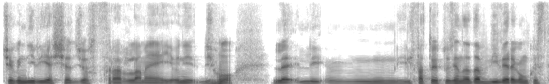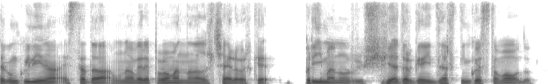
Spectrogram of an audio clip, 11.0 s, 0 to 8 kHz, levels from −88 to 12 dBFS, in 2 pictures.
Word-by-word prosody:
Cioè, 125 - +1
quindi 115 -2 +4
riesci 100 0 +1
a - - -2
giostrarla 95 0 -1
meglio. 85 -3 -1
Quindi, 100 0 -1
diciamo, 120 0 -1 0.4
le 115 -1 +2
li 135 -1 -3
mhmm, 130 -1 -6
il 125 -1 -6
fatto 135 +1 +1
che 125 - +2
tu 130 - -3
sia 130 +2 +3
andata 125 0 +6
a - - +6
vivere 120 -1 +4
con 115 0 +2
questa 120 +1 -3
coinquilina, 120 +1 +2
è - - -6
stata 105 -2 +1
una 100 -2 -2
vera 105 0 +3
e - - -3
propria 100 -1 +2
manna 95 -2 0
dal 85 -1 -2
cielo, 90 -2 0
perché 80 - -3 0.3
prima 115 -3 +1
non 95 -1 -3
riuscivi 100 +8 -3
ad 115 -2 +1
organizzarti 105 -1 -1
in 95 - -3
questo 95 0 -2
modo. 85 -6 -2
110 Hz, 220 wpm, -24 LUFS, 95-120 Hz, 0.4 s, andata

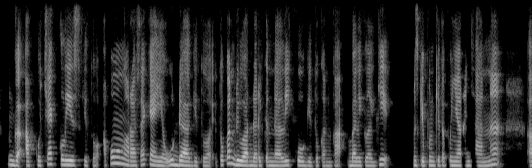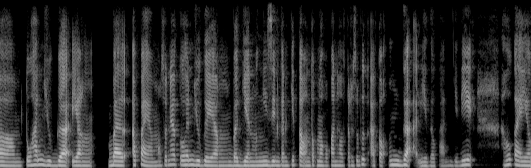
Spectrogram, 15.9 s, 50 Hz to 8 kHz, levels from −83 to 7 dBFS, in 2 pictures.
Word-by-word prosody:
enggak 210 -2 +5
aku 190 +1 +1
checklist 220 -2 +2
gitu, 195 - -7
aku - - -11
ngerasanya 225 -4 0
kayak 210 -4 +4
ya - - -1
udah 215 -3 +4
gitu. 180 0 -6
Itu 215 - -5
kan 285 +4 +2
di 225 - +4
luar 200 -2 +6
dari 190 -1 0
kendaliku 190 +2 0
gitu 180 0 -7
kan, 175 -1 -8
Kak. 180 - -4
Balik 185 -1 0
lagi, 185 +7 -2 0.3
meskipun 195 0 -1
kita 200 -3 -2
punya 195 -1 +1
rencana, 190 +4 0 0.4
mmm, 180 -2 +1
Tuhan 220 +3 +1
juga 190 -1 +5
yang 185 -1 +1 0.3
ba 195 -1 +7 0.2
apa 210 0 +1
ya, 175 - -1
maksudnya 210 +5 -2
Tuhan 220 +1 +1
juga 205 -1 +1
yang 185 0 0
bagian 185 0 +1
mengizinkan 190 0 0
kita 210 +1 +2
untuk 195 +1 -6
melakukan 190 +1 -2
hal 185 - -10
tersebut 205 +5 -5
atau - - -2
enggak 220 0 +3
gitu 175 -1 -6
kan. 185 +1 -12
Jadi, 210 +5 0 0.5
aku 230 - -1
kayak 205 -3 +3
195 Hz, 190 wpm, -24 LUFS, 185-215 Hz, 0.5 s, ba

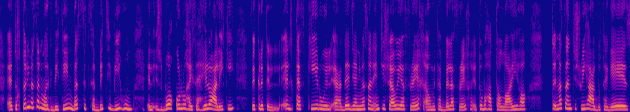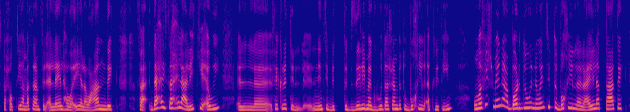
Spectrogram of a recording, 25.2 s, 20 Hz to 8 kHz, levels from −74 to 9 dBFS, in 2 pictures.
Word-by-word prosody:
آآ 245 - +1
تختاري 305 +9 +2
مثلًا 360 -2 +2
وجبتين 260 +5 +2
بس 290 +3 0
تثبِّتي 275 - -2
بيهم 270 +1 +3 0.3
الأسبوع 220 +7 +2
كله 295 -2 +1
هيسهلوا 230 +5 +2
عليكِ، 225 +2 +3 0.5
فكرة 260 +1 +1
ال 265 +7 -5
التفكير 280 +1 -1
والإعداد 250 -1 +2
يعني 240 -1 +2
مثلًا 265 0 0
أنتِ 275 +2 -1
شاوية 265 0 +3
فراخ 250 +4 -2
أو 210 - -2
متبلة 220 +2 -2
فراخ، 250 +2 -6
يا 260 - -8
دوب 270 0 +1
هتطلعيها، 245 -1 -1 0.5
ت 275 - -2
مثلًا 295 +3 +2
تشويها 280 0 -1
على 255 - +7
البوتاجاز، 230 +3 +3
تحطيها 230 +2 -4
مثلًا 235 0 -1
في 230 - -7
القلاية 215 +5 -1
الهوائية 230 +1 -1
لو 200 -3 -1
عندِك، 240 +3 +2 0.4
فده 290 - +2
هيسهل 340 0 +1
عليكِ 275 +3 +2
أوي 270 - +1 0.4
ال 210 -1 -2
فكرة 295 +1 -2
ال 245 - -6
إن 465 - -4
أنتِ 255 +3 0
بتبذلي 230 +3 -1
مجهود 250 -1 +1
عشان 270 +2 +1
بتطبخي 265 0 -2
الأكلتين، 230 +2 -5 0.4
ومفيش 310 +4 +1
مانع 450 - -1
برضو 320 +4 +3
إن 330 -2 0
وأنتِ 375 +5 0
بتطبخي 335 - -1
للعيلة 250 +1 +1
بتاعتِك 305 0 +1
255 Hz, 145 wpm, -24 LUFS, 230-290 Hz, 0.5 s, على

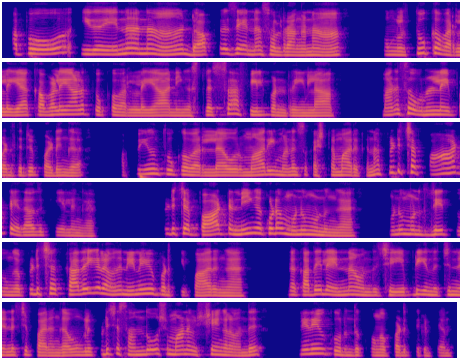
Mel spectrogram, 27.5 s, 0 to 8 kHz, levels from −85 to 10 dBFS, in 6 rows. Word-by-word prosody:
அப்போ 250 +2 +1 0.5
இது 225 0 +3 0.2
என்னான்னா, 255 +1 +3 0.4
டாக்டர்ஸே 245 +6 0
என்ன 210 - -1
சொல்றாங்கன்னா, 180 -2 +1 0.7
"உங்களுக்கு 185 -2 -2
தூக்கம் 275 -3 +1
வரலையா? 175 -1 +3
கவலையால 215 +4 +4
தூக்கம் 190 -2 -2
வரலையா? 155 0 +1
நீங்க 155 0 -2
ஸ்ட்ரெஸா 185 +6 -1
ஃபீல் 185 -1 0
பண்ணுறீங்களா? 150 -1 0 0.6
மனச 225 +8 -2
ஒருநிலைப்படுத்திட்டு 185 -3 +1
படுங்க. 155 0 0 0.5
அப்பயும் 245 0 -2
தூக்கம் 200 -4 +1
வரல 160 -1 +1
ஒருமாரி 170 +5 +1
மனசு 180 +1 -2
கஷ்டமா 175 +1 -1
இருக்குன்னா, 170 +5 -3
பிடிச்ச 325 +2 -2 0.2
பாட்டு 270 +5 +1
ஏதாவது 175 0 0
கேளுங்க. 155 -5 -5 0.8
பிடிச்ச 260 +1 +1 0.2
பாட்ட 225 +6 +4
நீங்க 270 +4 +3
கூட 265 - +4
முணுமுணுங்க. 195 -8 +1 0.5
முணுமுணுத்துட்டே 215 -2 +1
தூங்குங்க. 175 -2 -2
பிடிச்ச 250 +3 +1 0.2
கதைகள 255 +6 +5
வந்து 215 +2 -1
நினைவுபடுத்தி 210 -7 0
பாருங்க. 155 -1 +1 0.6
இந்த 195 0 -3
கதையில 220 +3 +2
என்ன 190 +3 0
வந்துச்சு? 170 +1 -1
எப்படி 185 +6 -1
இருந்துச்சுன்னு 185 0 0
நெனைச்சு 175 +3 -3
பாருங்க. 155 0 0
உங்களுக்கு 175 0 -2
பிடிச்ச 240 +2 -2
சந்தோஷமான 225 +2 0
விஷயங்கள 195 -3 0
வந்து 165 +5 0 0.5
நினைவு 255 +2 +3
கூர்ந்துக்கோங்க 165 -3 -3
படுத்துக்கிட்டு, 155 -2 -6
185 Hz, 125 wpm, -24 LUFS, 170-225 Hz, 0.8 s, கதைகள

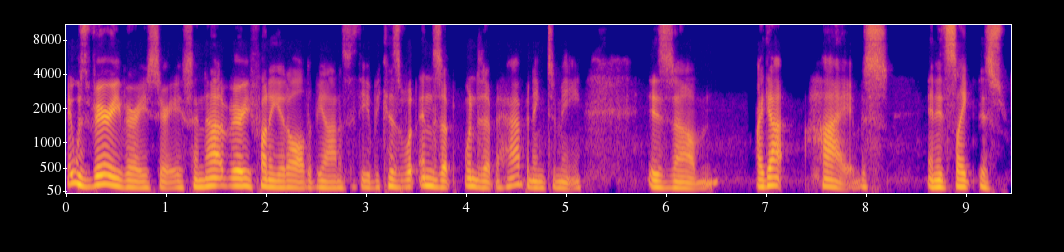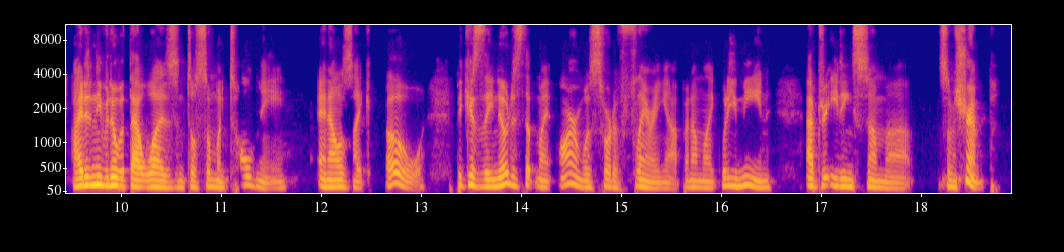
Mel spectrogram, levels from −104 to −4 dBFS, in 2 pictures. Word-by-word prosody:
it 185 - -1
was 175 -8 +3
very 170 +2 +5
very 125 -3 -2
serious, 115 +1 -7
and 135 -1 0
not 155 +1 +2
very 150 0 +4
funny 135 -2 0
at 125 - -2
all, 120 -3 -1
to 125 - -9
be 125 +2 -5
honest 115 0 -5
with 130 0 -21
you, 125 -2 -5
because 130 +1 -4
what 140 +2 -3
ends 150 -4 0
up 130 - -2
ended 140 -5 0
up 120 - -6
happening 125 -2 -5
to 115 - -12
me 115 0 -7 0.7
is, 120 -2 -1
um, 115 - -4 0.4
I 140 - +2
got 160 +2 +2
hives, 130 -2 -3 0.4
and 130 - +1
it's 125 0 +2
like 135 -4 0
this 120 -6 -4
I 145 +1 +8
didn't 165 +2 +8
even 165 -3 +7
know 165 - +9
what 150 -2 +1
that 130 -3 +6
was 125 -2 +3
until 130 +1 -3
someone 125 -1 -2
told 170 -2 -4
me, 115 0 -7 0.3
and 140 -3 +2
I - - +5
was 130 -3 +1
like, 120 -1 -6
"Oh," - - +2 0.3
because 170 -4 +2
they 135 0 +3
noticed 160 0 +3
that - - -1
my 125 -3 -3
arm 190 -6 0
was 125 -4 -2
sort 140 +1 -2
of 115 - -7
flaring 115 -6 -2
up, 110 - -10
and 125 - -5
I'm 125 - -3
like, 120 0 -6
"What 150 - -2
do - - +1
you 145 - 0
mean?" 140 -6 0 0.3
After 150 0 +2
eating 145 -4 +1
some, 125 -2 -1
uh, 110 -1 -6 0.3
some 135 - -2
shrimp, 115 -3 +4
and - - -15
130 Hz, 240 wpm, -23 LUFS, 120-150 Hz, 0.7 s, know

